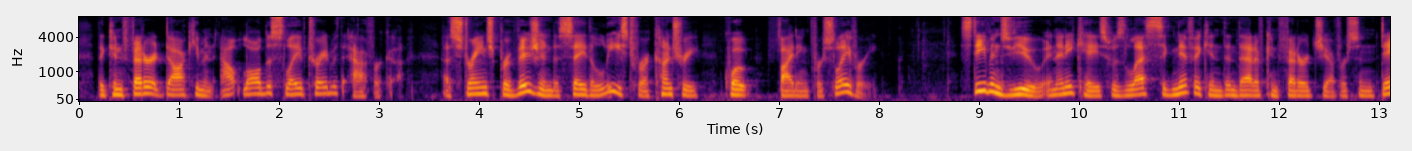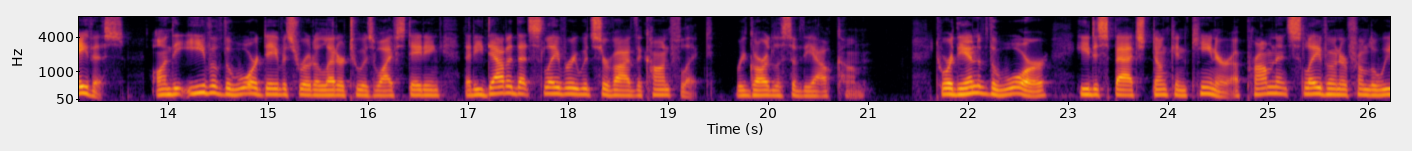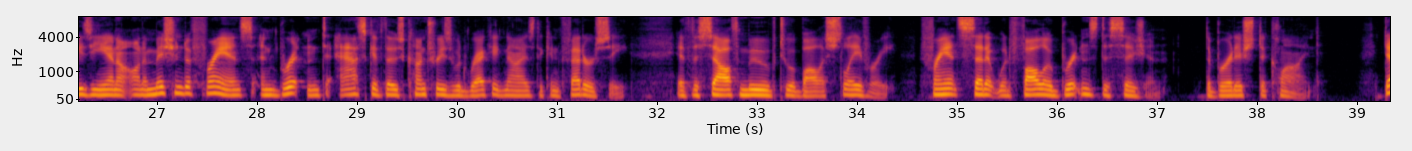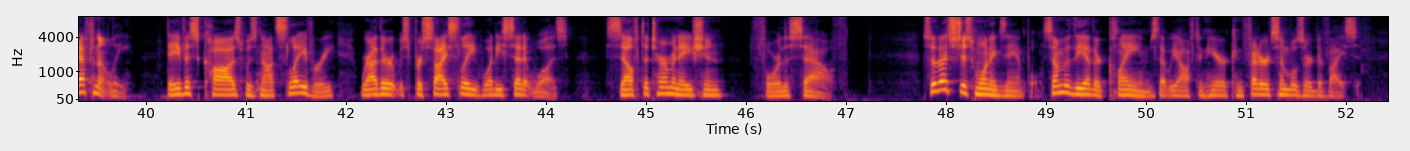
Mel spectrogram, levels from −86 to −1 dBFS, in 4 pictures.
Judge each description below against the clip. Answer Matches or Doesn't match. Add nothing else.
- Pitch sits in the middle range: Matches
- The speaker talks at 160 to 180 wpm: Matches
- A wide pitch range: Doesn't match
